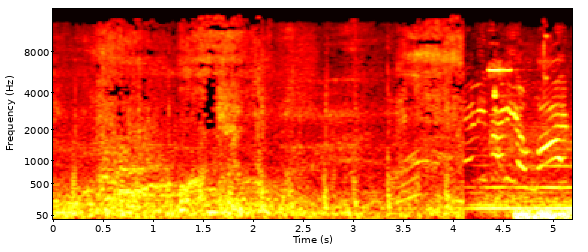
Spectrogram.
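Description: A crowd of zombies groans and moans.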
